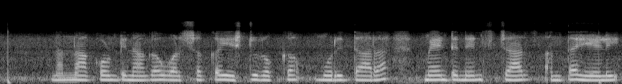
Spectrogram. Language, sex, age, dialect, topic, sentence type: Kannada, female, 25-30, Central, banking, question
